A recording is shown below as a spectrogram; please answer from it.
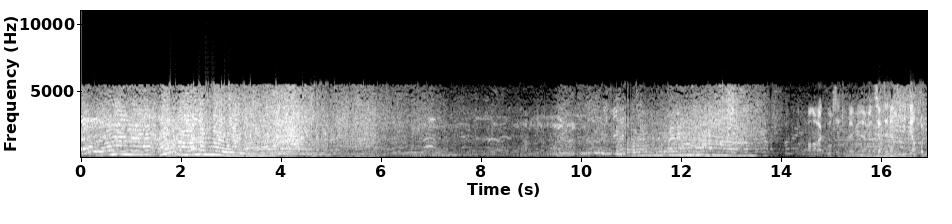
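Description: A 1972 race car roars past the pit stand with a loud engine whine rising and fading, heard amid the bustle of the pits, with a commentator speaking over much of it.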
